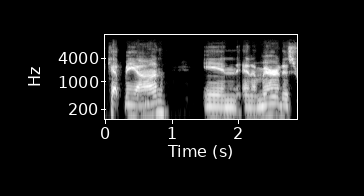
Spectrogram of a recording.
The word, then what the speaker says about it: Emeritus: Did I get that right? I probably pronounced Emeritus. – Emeritus. – Yes.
